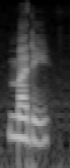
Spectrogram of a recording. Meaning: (adjective) 1. Covered or splashed with, or full of, mud (“wet soil”) 2. Of water or some other liquid: containing mud or (by extension) other sediment in suspension; cloudy, turbid
- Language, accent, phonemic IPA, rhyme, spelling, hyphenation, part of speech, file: English, General American, /ˈmʌdi/, -ʌdi, muddy, mud‧dy, adjective / verb / noun, En-us-muddy.ogg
